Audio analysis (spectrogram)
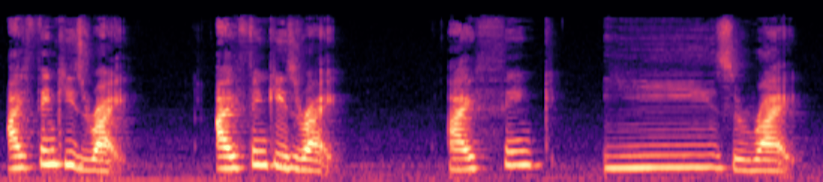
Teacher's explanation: There's no H happening here. I thinky. Thinky.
